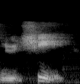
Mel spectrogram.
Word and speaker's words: Nooci: Nooci in Chinese is pronounced Nooci, which means women's energy.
